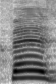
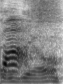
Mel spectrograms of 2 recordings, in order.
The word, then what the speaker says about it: Fas: It's not Fez. Fez really See what Fas. I get on. We It's say about in to get on. Arabic Fas. We spell it F-A-S, not F-A-Z. That's that Maghribi Arabic mixed in with French. We don't call it Fez. It's Fas.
